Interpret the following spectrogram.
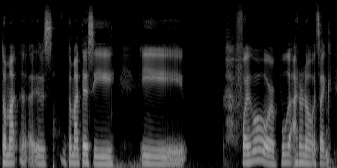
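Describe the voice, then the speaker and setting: A young woman from Peru chats on a comedy podcast. She tells animated stories, slides between English and Spanish, and laughs through her anecdotes. Her voice is smooth and clear, recorded close and dry with no room sound. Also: sits low, measured pace, no echo. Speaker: podcast co-host and stand-up comedian. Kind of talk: casual podcast chat.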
